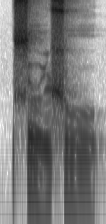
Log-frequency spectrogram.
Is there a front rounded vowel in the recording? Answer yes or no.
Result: yes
